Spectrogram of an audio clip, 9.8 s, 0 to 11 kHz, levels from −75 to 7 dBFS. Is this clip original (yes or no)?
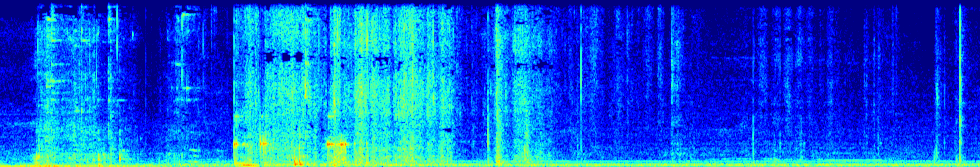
yes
